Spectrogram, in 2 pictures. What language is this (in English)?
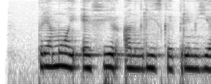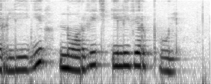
Russian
